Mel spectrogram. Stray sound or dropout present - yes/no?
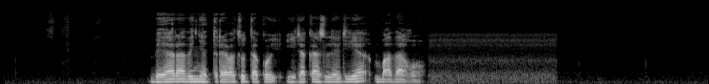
no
